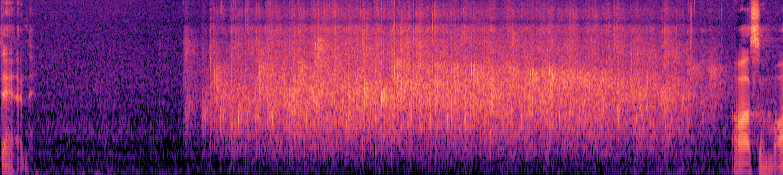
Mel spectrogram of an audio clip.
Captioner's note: applause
